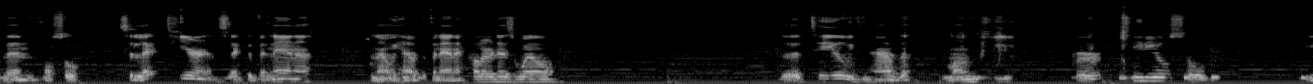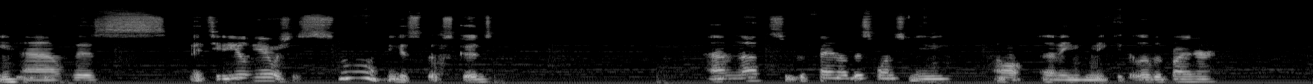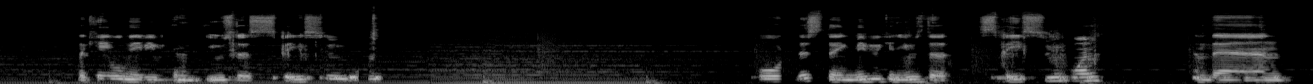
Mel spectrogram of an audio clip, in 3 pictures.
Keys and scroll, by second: 4.0 z, 32.6 z, 37.3 c, 37.7 BackSpace.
